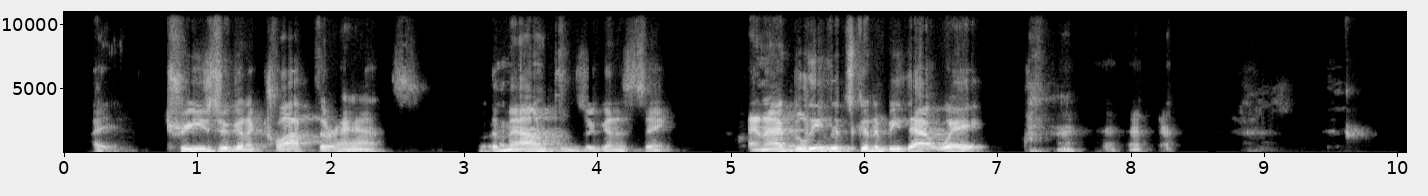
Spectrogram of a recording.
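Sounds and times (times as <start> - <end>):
man laughing: 7.2 - 8.5.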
